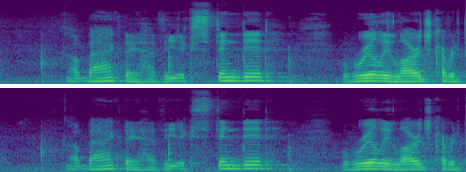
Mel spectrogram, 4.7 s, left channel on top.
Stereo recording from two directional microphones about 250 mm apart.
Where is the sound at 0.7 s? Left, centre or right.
Centre.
